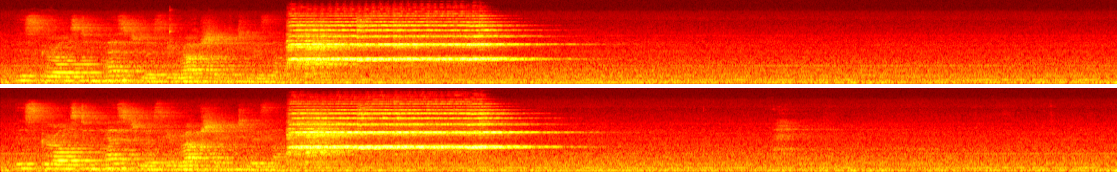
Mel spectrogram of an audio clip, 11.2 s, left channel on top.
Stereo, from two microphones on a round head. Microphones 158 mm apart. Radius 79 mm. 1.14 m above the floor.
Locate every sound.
0.1 s a woman speaking: 5° right (ahead or behind), 1.1 m; by 2.8 s 15° right (ahead or behind), 4 m
2.9 s a violin: 40° left (ahead or behind), 1.5 m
